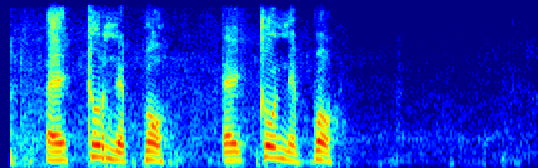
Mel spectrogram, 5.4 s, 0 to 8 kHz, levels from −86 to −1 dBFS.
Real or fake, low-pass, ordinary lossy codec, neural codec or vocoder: fake; 7.2 kHz; Opus, 32 kbps; codec, 24 kHz, 1 kbps, SNAC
